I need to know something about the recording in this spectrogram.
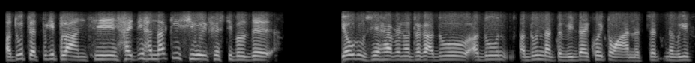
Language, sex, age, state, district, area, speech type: Manipuri, male, 30-45, Manipur, Ukhrul, urban, conversation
